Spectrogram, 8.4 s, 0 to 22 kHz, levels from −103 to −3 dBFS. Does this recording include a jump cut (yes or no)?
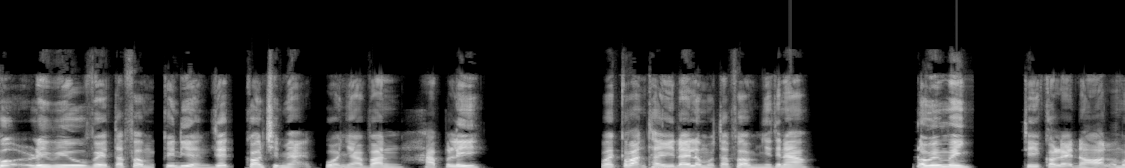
no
